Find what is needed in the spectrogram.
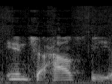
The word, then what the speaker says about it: Inchauspe: How do you pronounce that last name again? – I think it's Inchahousby or something like that.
